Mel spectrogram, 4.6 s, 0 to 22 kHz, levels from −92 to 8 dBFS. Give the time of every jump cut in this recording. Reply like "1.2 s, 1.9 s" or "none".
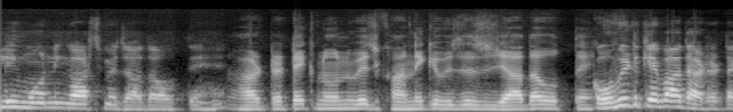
1.4 s, 3.6 s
